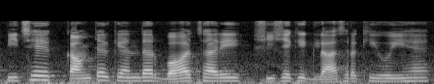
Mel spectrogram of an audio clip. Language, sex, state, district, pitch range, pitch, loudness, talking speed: Hindi, male, Uttar Pradesh, Lucknow, 140-165 Hz, 155 Hz, -19 LUFS, 180 wpm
